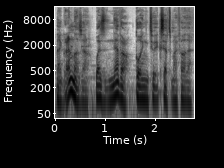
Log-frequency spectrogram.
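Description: A man's voice: on the low side, fairly quick, warm tone, husky, soft background music. A man acting in an audio drama as a reflective grown son recounting family history. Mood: reflective, measured. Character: reflective grown son recounting his parents' troubled marriage.

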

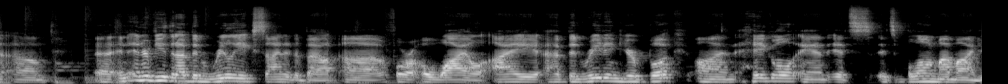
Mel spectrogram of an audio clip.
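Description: A man's voice: mid-range voice, a bit bright. Eager male podcast host. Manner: eager and enthusiastic, filler-heavy. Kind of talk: interview hosting. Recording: music behind the intro.

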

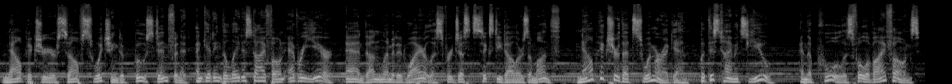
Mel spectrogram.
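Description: A man's voice: mid-range voice, animated, fast talker, few pauses. A man narrating a scripted radio commercial as an announcer. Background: music bed.

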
